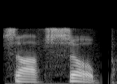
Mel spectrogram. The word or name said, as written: soft-soap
